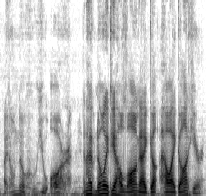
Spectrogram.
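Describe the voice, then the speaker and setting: A young man playing a dazed, sardonic male medic, talking in a wry inner monologue that slips into hushed whispers. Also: mid-range voice, a little fast, natural voice. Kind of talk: one-man voice acting.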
